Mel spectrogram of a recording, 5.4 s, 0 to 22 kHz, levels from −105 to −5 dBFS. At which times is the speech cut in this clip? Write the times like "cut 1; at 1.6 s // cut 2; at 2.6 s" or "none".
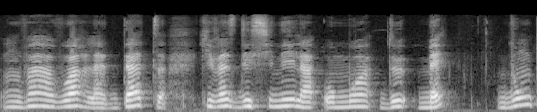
none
